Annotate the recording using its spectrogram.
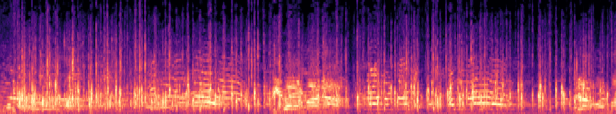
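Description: A crowd cheers and chatters excitedly.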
